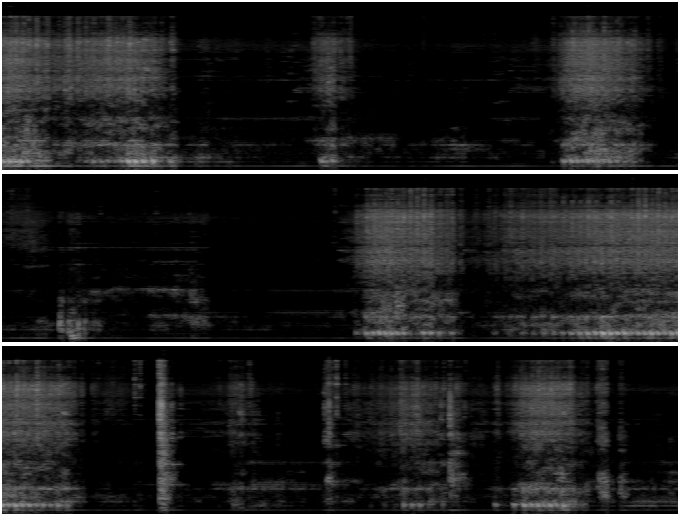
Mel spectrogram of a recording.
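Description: A sewing machine stitches along the neck edge of a garment in several separate runs, each a buzzy mechanical whir lasting one to three seconds, with short quiet pauses and a few clicks between them.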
